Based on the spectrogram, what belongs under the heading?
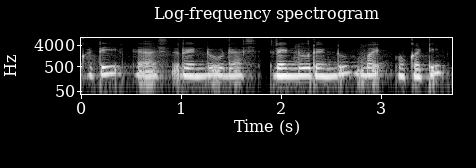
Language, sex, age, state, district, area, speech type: Telugu, female, 30-45, Telangana, Warangal, urban, spontaneous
